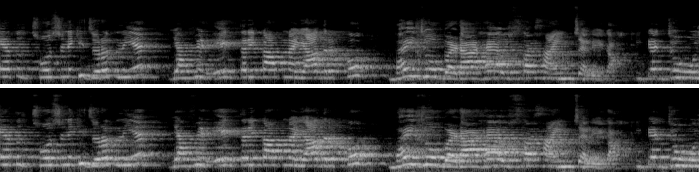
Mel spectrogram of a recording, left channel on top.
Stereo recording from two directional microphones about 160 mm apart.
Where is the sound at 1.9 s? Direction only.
15° left (ahead or behind).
